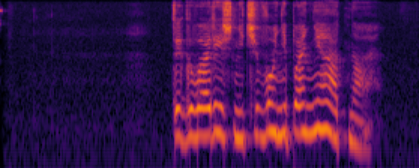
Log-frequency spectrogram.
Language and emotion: Russian, angry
